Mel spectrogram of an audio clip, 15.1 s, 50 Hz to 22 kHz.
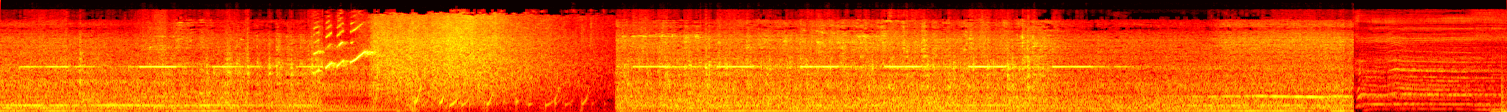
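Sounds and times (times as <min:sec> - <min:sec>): truck engine rumble: 0:00.0 - 0:04.2, 0:05.4 - 0:13.6
backup beeper beeping: 0:01.4 - 0:04.6.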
